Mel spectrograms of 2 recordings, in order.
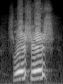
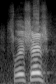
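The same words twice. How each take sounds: First: "Słyszysz?" called louder with a rise. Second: Said in the usual way. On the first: Shown as a demonstration. Asking the crowd if they hear it, louder and rising.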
